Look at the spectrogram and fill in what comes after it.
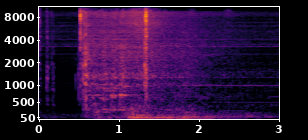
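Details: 2006 BMW E46 M3: starter whirrs and the engine turns over in a fast, uneven chug for a few seconds but never catches; crank, no start.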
